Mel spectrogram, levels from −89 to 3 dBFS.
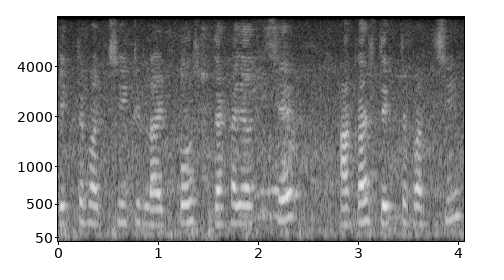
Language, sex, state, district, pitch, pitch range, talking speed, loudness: Bengali, female, West Bengal, North 24 Parganas, 245 Hz, 235-265 Hz, 145 wpm, -18 LUFS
